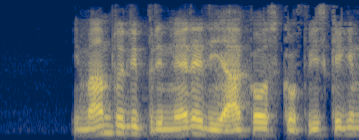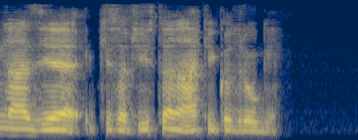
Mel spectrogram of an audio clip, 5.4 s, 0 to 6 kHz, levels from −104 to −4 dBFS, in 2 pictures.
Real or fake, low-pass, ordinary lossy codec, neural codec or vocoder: real; 5.4 kHz; AAC, 24 kbps; none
